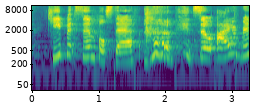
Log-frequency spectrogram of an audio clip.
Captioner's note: laughs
